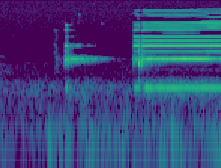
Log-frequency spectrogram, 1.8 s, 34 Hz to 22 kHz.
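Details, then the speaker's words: 1946 Willys Jeep CJ2A starter diagnosis, Power Probe connected to battery; two high beeps, a chirp then a sustained tone signalling a good ground; starter was clicking without turning. "okay I grabbed a Power Probe H it up to the battery you definitely have a ground"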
